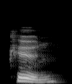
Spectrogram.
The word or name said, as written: coon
